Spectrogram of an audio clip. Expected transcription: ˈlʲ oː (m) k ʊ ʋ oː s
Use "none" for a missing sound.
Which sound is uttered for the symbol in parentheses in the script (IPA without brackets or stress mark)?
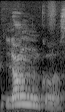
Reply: ŋ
